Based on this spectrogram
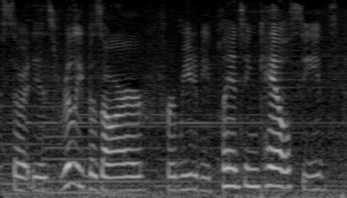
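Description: A woman talks at a moderate rate as clear background music plays. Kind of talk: casual tutorial vlog. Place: garden. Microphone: phone near.

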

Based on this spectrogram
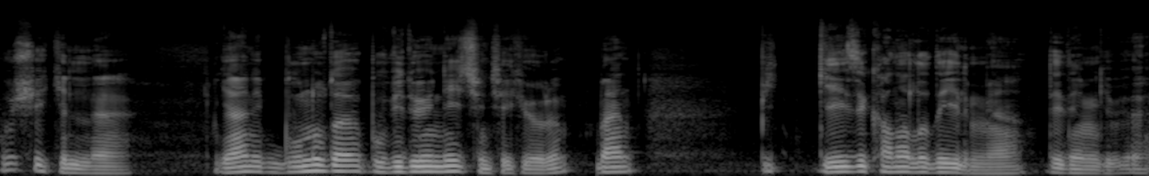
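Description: The intonation is lively. A man speaks with a dark, mellow tone. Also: fairly low pitch for a man, moderate pace. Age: 20s. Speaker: vlogger. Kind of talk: casual vlog monologue. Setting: bedroom at home, self-recorded video.

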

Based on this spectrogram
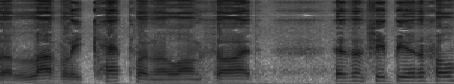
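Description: Dry with no echo, a man talks at a fairly quick pace with ordinary pitch variation. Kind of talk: casual vlog chat. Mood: cheerful, jokey. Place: boat. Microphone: phone near.

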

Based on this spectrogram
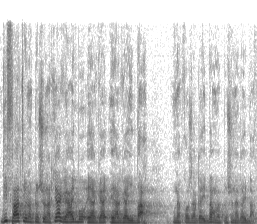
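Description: The pace is very fast. Intonation stays lively throughout. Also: man, fairly high pitch for a man. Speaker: dialect teacher. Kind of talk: TV dialect lesson. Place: studio. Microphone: lapel.

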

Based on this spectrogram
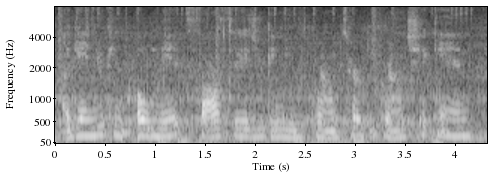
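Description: Music plays behind the speaker, a woman. Her pitch varies in an ordinary way. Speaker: home cook vlogger. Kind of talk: cooking tutorial chat. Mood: excited, enthusiastic. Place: kitchen. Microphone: phone near.

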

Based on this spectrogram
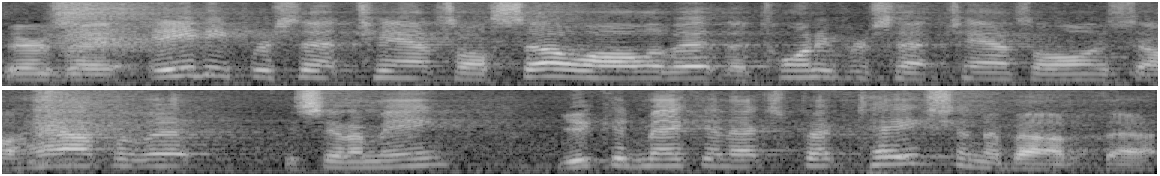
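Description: A man's high-pitched voice at a moderate pace over light background noise. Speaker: presenter. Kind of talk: lecture. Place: classroom. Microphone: camera far.

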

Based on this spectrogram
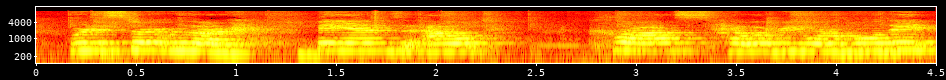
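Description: There is light background noise and audible room echo as a woman speaks. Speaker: fitness instructor. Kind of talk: workout instruction. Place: home room.

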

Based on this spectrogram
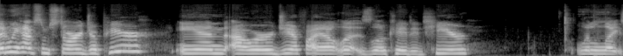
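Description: Her voice high in pitch, a woman speaks with lively intonation. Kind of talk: product walkthrough tour. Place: bathroom. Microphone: lapel.

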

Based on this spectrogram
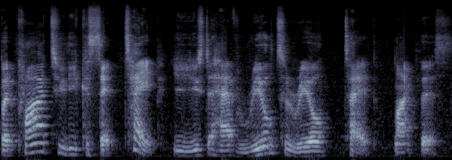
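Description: The voice moves through very wide pitch swings. It goes at a very slow pace. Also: man. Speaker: electronics YouTuber and tutor. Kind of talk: tutorial. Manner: casual, conversational with fillers. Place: workshop.

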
